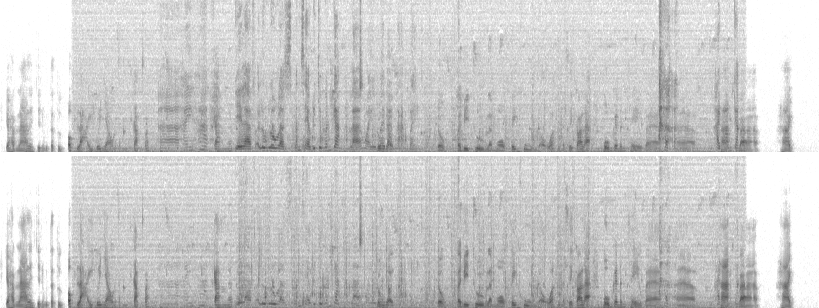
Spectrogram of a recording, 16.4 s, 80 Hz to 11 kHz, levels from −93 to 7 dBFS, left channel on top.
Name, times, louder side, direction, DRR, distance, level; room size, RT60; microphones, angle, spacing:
voice 1, 0.0-3.0 3.7-3.9 4.3-4.7 7.5-7.9 8.7-13.2 13.5-14.0 14.3-15.1 15.6-15.8, right 5 dB, 40° right, 0.4 m, -36 dB
sound 1, 1.4-14.9, equal, 10° right, 0.9 m, -40 dB
voice 2, 3.2-4.4 4.7-8.4 9.1-9.3 13.2-13.6 14.3-14.8, left 5 dB, 80° left, 0.5 m, -39 dB
sound 2, 4.8-11.9, right 6 dB, 85° right, 0.6 m, -48 dB
2.2 x 2.1 x 3.6 m
head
